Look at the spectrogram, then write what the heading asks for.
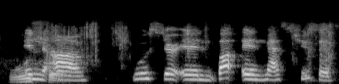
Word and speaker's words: Worcester: that's true they they actually the city worcester wooster in uh wooster in massachusetts it's pronounced rooster and i was always like worchester we're going to warchest and we're like no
